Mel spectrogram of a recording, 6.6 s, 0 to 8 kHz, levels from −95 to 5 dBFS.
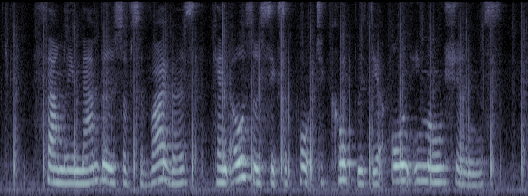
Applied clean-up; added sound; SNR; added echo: none; Run; 12 dB; none.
